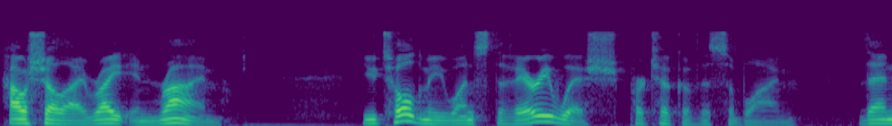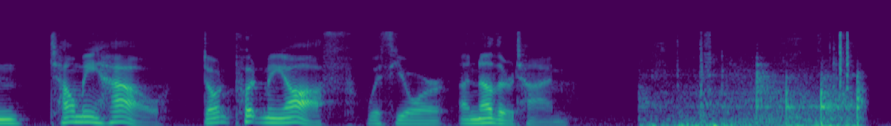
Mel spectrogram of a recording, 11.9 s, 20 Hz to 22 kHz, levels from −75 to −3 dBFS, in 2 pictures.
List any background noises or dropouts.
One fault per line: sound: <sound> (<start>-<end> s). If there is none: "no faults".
sound: tap (10.2-11.8 s)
